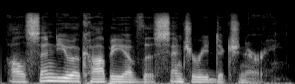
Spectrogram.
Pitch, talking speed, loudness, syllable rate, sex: 120 Hz, 185 wpm, -15 LUFS, 5.5 syllables/s, male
